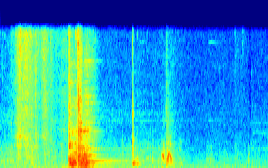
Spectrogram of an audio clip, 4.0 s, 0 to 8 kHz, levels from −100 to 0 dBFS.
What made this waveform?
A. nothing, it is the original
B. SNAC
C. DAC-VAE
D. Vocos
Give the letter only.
A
